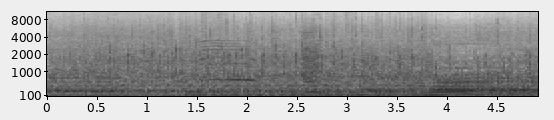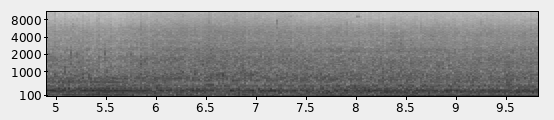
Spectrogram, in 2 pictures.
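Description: A truck engine roars and revs loudly.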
